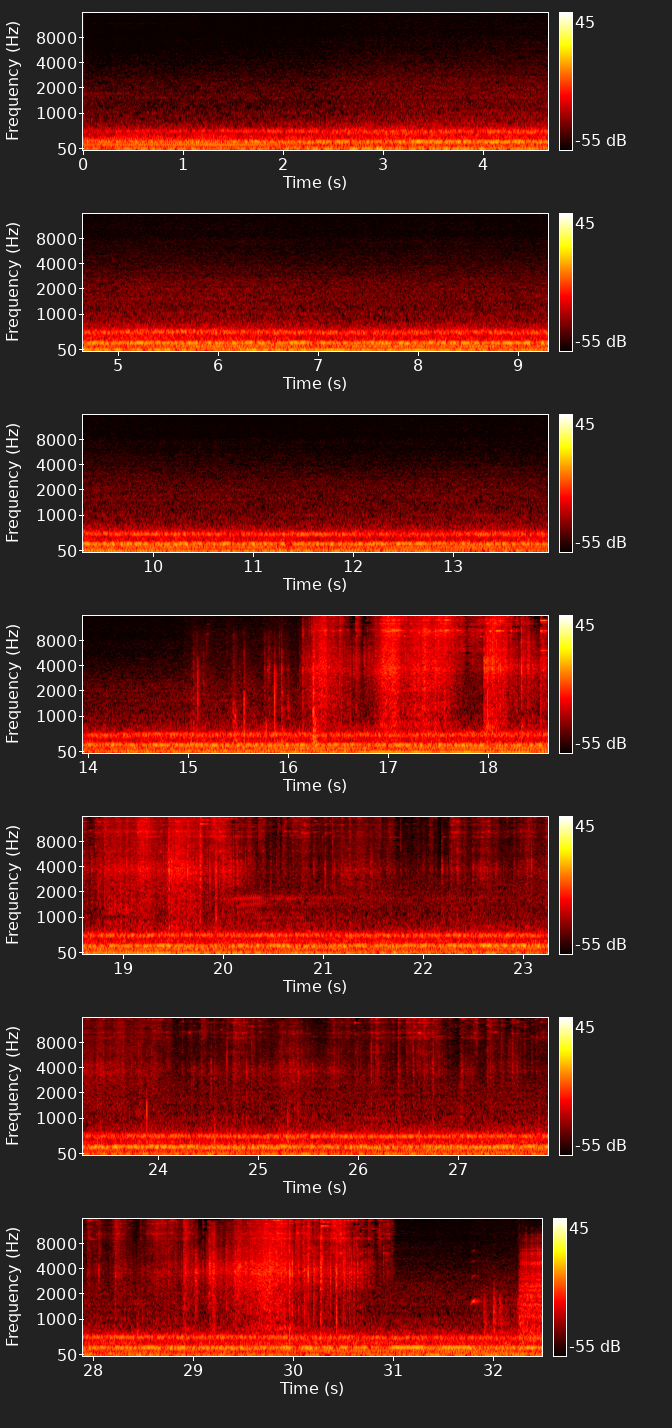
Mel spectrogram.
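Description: A low, droning soundtrack of sustained tones whose bass notes shift slowly. From about halfway a dense run of metallic-sounding clinks and jingles plays over it.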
